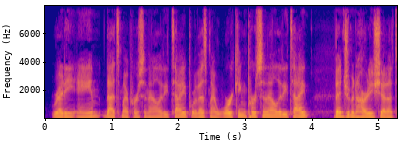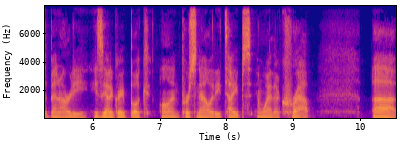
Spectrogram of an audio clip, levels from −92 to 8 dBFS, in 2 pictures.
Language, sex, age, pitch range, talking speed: English, male, 30-49, 125-155 Hz, 180 wpm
